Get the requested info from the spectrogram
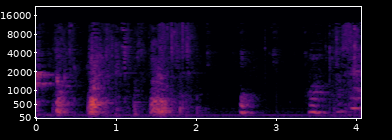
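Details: Dog in a small indoor room giving a handful of short, mid-pitched barks at uneven intervals. A person's voice mixes in, and a low electrical hum runs throughout.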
